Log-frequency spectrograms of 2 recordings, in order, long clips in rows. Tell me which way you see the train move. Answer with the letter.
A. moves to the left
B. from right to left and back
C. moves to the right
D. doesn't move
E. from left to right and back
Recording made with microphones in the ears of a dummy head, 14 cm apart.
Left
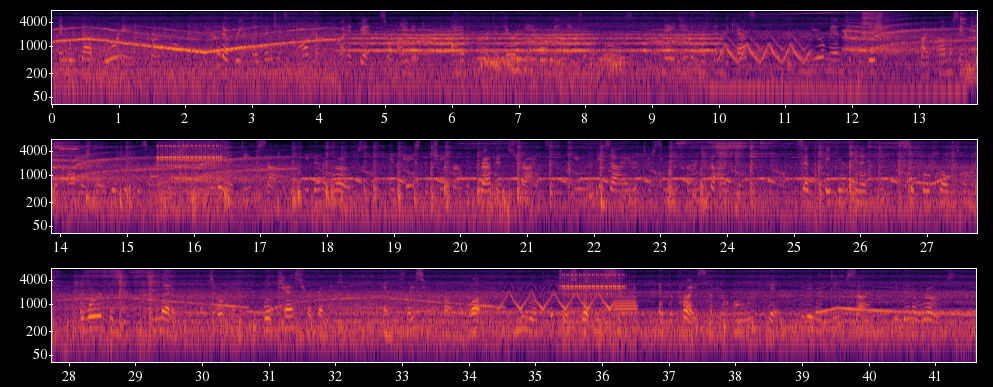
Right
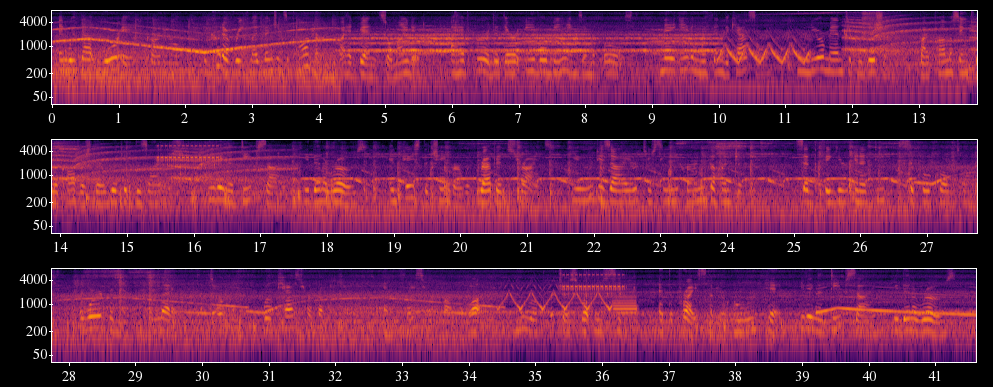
D.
